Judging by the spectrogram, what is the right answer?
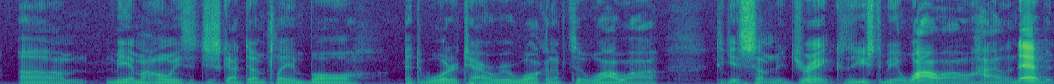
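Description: A man with an American accent talks at a very fast pace. His pitch is very deep and low, with fairly even intonation. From Philadelphia, Mount Airy. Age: 40s. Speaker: rapper and podcaster. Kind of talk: casual chat. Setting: studio.

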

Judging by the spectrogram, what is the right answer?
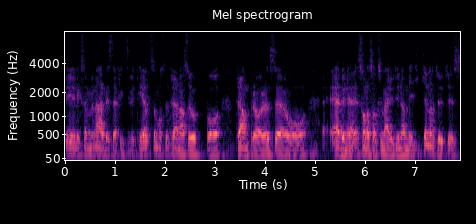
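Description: In a monotone, flat intonation, a man with a fairly low pitch talks at a moderate pace. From Småland, Sweden (Västervik). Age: 50s. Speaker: entrepreneur and amateur cyclist. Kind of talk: interview.

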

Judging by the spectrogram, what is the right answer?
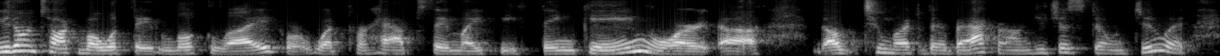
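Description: A normal speaking voice moves at a fairly quick pace. Its intonation is lively. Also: woman, fairly low pitch for a woman. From Wisconsin, Milwaukee. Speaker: author and TV reporter. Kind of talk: interview.

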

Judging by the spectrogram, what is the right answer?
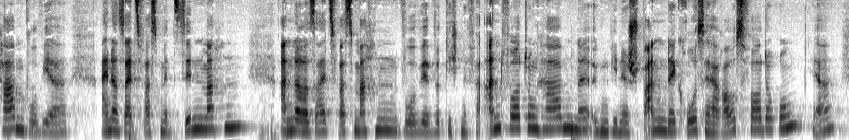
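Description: A woman's plain, everyday voice, medium in pitch, at a fairly quick pace with ordinary pitch variation. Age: 30s. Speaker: company founder. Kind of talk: interview.

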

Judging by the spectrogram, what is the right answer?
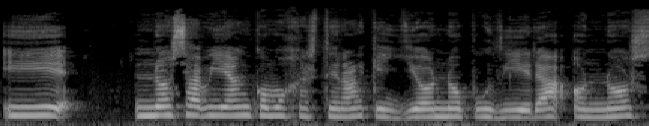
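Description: With a bright, sharp tone, a woman speaks at a fairly high pitch and keeps her intonation fairly even. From Spain. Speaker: podcast host, personal growth coach. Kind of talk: personal storytelling monologue.

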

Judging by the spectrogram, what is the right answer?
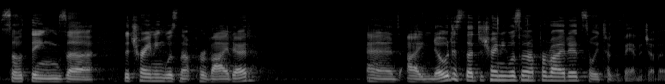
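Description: Speaking very fast with an American accent, this voice is broken by long, frequent pauses, and the very clean recording has a silent background. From Philadelphia, US. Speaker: drag queen comedian. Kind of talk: casual interview banter. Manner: high energy, irreverent.

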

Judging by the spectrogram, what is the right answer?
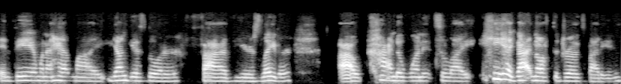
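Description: In an ordinary speaking voice, a woman with an American accent talks fairly slowly at a medium pitch and with fairly even intonation, the sound dry and close with no echo. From US South, Jacksonville, Florida. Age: 30s. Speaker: middle school teacher. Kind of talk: casual interview.

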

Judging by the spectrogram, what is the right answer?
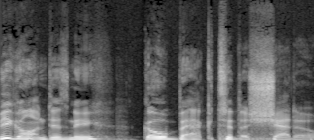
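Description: A man uses a put-on character voice pitched fairly high. His intonation is lively. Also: fairly slow pace. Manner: commanding, shouted, comic.

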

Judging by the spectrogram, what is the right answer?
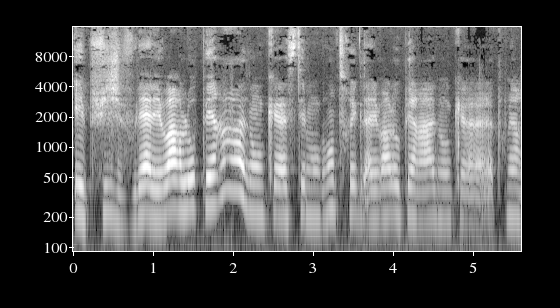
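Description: Here is a woman at medium pitch. She speaks at a moderate pace. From Brittany, France (Rennes). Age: 30s. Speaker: expatriate, aspiring singer. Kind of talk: interview.

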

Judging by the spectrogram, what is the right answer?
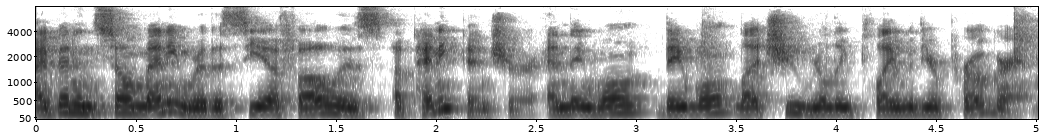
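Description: A man's high-pitched voice at a very fast pace, fairly even in intonation, with hardly any pauses. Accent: American. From Houston, Texas. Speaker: retail loyalty consultant. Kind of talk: panel discussion on loyalty programs.

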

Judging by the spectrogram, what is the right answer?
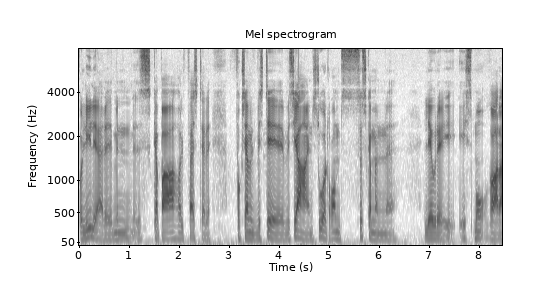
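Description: A man with an Arabic accent speaks with fairly even intonation. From Syria (Damascus), Palestinian family. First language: Arabic (speaking Danish). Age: 20s. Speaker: entrepreneur. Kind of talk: casual interview. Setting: outdoors walking in a forest. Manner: halting with many fillers.

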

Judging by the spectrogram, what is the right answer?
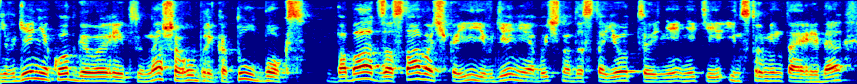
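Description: Somewhat breathy man, fairly high pitch, dark, mellow tone, ordinary pitch variation, fairly slow pace. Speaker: podcast co-host.

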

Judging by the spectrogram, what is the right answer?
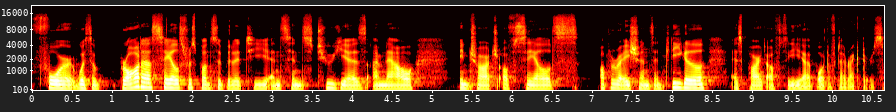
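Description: In a very clean recording with a silent background, a woman with a German accent speaks at a moderate pace in a flat monotone, her pitch very deep and low. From Germany. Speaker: insurance executive. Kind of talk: interview. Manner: halting.

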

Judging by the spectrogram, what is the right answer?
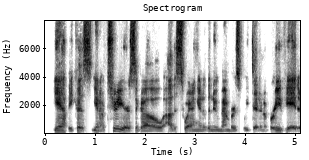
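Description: A man speaks at a moderate pace. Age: 50s. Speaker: radio host. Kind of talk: casual chat.

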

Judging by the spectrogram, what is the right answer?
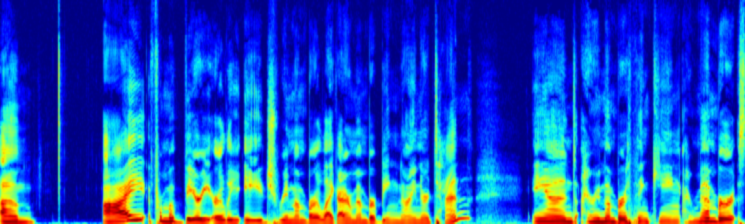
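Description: A woman's ordinary speaking voice at a medium pitch and fairly slow pace, on a very clean recording with a silent background. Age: 40s. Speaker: podcast host, women's health practitioner. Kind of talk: solo podcast monologue. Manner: casual, with fillers.

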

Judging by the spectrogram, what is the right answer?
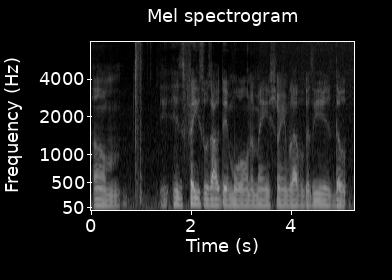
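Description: A man's very deep, low pitch in monotone, flat intonation at a fairly slow pace, with noticeable background noise. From Maryland, US. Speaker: music producer. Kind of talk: casual chat.

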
